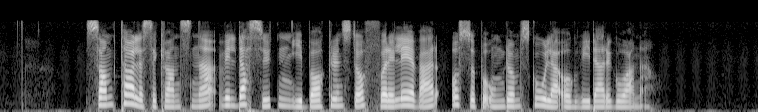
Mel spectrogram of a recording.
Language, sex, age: Norwegian, female, 20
